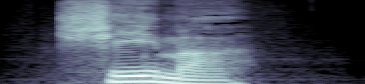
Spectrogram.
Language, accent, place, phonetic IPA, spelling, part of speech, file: German, Germany, Berlin, [ˈʃeːma], Schema, noun, De-Schema.ogg
- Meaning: schema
